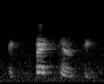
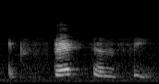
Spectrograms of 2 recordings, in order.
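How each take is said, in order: First: The word is said fast. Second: The word is said slowly.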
